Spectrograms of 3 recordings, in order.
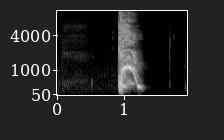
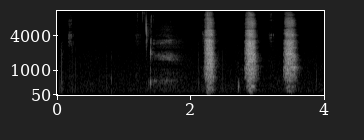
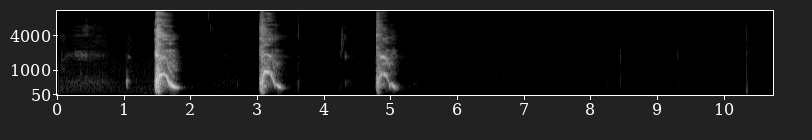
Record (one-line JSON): {"cough_length": "2.0 s", "cough_amplitude": 23290, "cough_signal_mean_std_ratio": 0.33, "exhalation_length": "4.0 s", "exhalation_amplitude": 5723, "exhalation_signal_mean_std_ratio": 0.27, "three_cough_length": "10.8 s", "three_cough_amplitude": 28383, "three_cough_signal_mean_std_ratio": 0.2, "survey_phase": "beta (2021-08-13 to 2022-03-07)", "age": "45-64", "gender": "Female", "wearing_mask": "No", "symptom_none": true, "smoker_status": "Ex-smoker", "respiratory_condition_asthma": false, "respiratory_condition_other": false, "recruitment_source": "REACT", "submission_delay": "1 day", "covid_test_result": "Negative", "covid_test_method": "RT-qPCR", "influenza_a_test_result": "Negative", "influenza_b_test_result": "Negative"}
